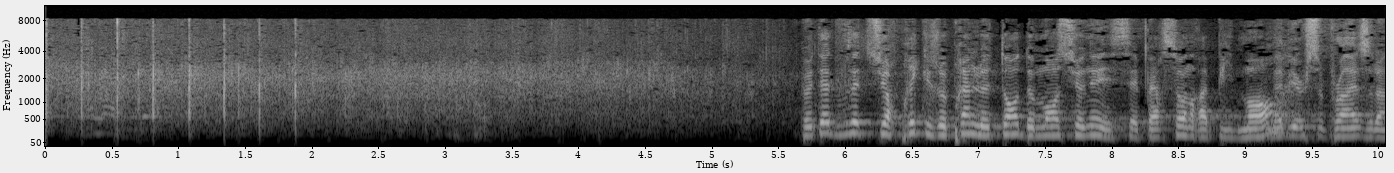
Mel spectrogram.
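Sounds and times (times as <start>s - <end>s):
audience applause: 0.0s - 6.0s
speech: 5.7s - 10.0s.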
